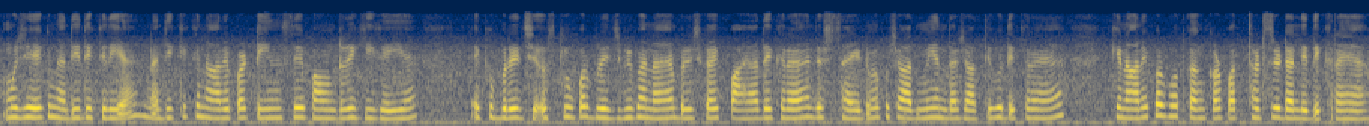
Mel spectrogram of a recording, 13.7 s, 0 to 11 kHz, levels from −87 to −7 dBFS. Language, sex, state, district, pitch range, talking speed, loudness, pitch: Hindi, female, Bihar, Bhagalpur, 230-250 Hz, 230 wpm, -17 LUFS, 235 Hz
